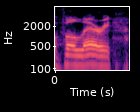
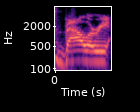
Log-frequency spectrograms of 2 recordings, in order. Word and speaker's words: Valeri: Oh, Valeri. I I thought his name was going to be pronounced Valerie. I was going to lose my So, Valeri. Okay.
